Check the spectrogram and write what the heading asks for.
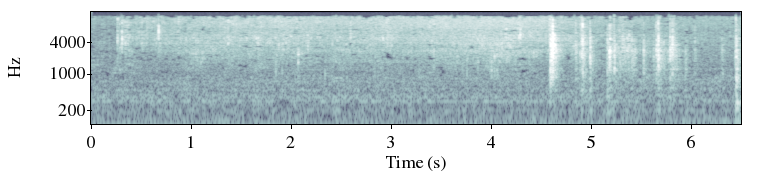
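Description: Sprite poured from a plastic bottle onto raw chicken pieces in a bowl: a steady, faint pouring sound. A few short clicks and knocks follow about four and a half seconds in.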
